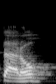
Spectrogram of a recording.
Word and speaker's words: tarot: muy profundo y su su pronunciación correcta es tarot Bueno también hay Bueno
